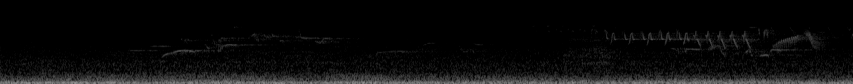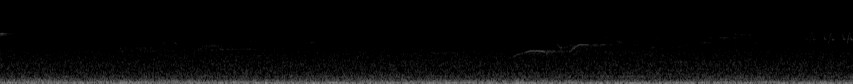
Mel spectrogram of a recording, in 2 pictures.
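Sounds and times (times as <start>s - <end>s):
low outdoor rumble: 0.0s - 7.6s
songbirds singing: 1.2s - 9.0s, 9.7s - 17.0s.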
